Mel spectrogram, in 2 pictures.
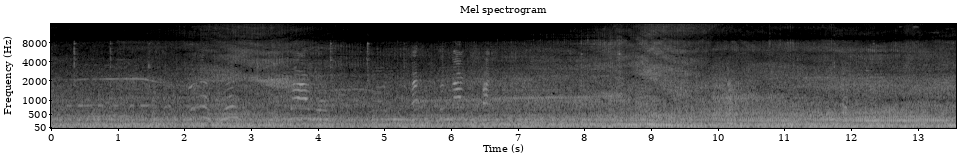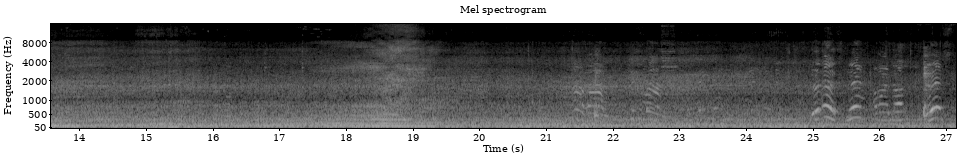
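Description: Steady low engine rumble of road-construction machinery, among them a single-drum road roller working close by, with a passing vehicle swelling up about a third of the way in and again near two-thirds. Indistinct voices come through now and then.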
